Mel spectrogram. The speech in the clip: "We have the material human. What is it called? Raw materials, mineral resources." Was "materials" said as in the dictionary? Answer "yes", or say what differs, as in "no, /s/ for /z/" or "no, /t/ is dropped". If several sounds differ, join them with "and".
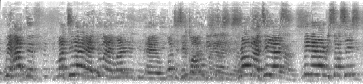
no, /z/ is dropped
